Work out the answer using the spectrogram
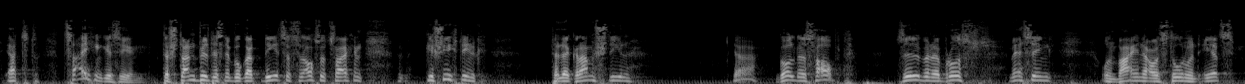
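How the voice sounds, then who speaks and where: A man of middle years delivers a sermon in a slightly higher-than-usual voice. He speaks in short bursts, jumping in pitch and loudness, and keeps asking his listeners whether they follow. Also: measured pace, long pauses. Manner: speaks in short phrases with sudden pitch and volume jumps. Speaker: preacher.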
